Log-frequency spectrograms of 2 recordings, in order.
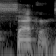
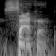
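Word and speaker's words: Sachar: Louis Sacker. – Sacker.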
